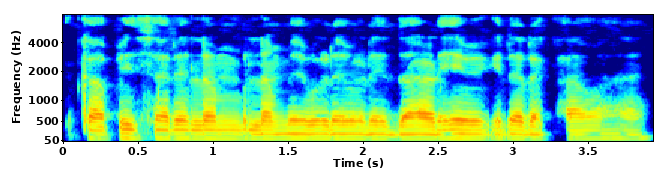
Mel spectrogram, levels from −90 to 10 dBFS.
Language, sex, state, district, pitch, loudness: Hindi, male, Chhattisgarh, Raigarh, 100 Hz, -18 LUFS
